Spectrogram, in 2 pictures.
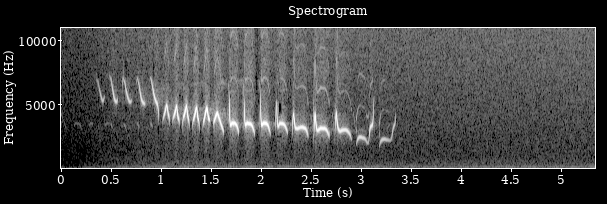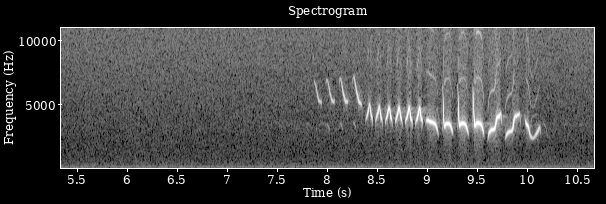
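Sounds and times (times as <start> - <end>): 
willow warbler singing: 0.1 - 3.4, 7.9 - 10.2.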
